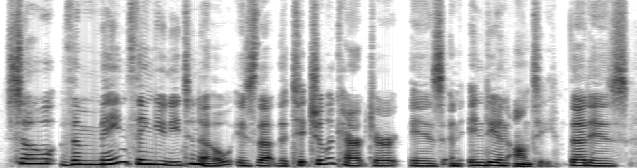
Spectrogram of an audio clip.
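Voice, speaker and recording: A woman's voice: medium pitch, moderate pace, mellow, no echo. A woman presenting a podcast and interviewing in a conversational style on a close mic.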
